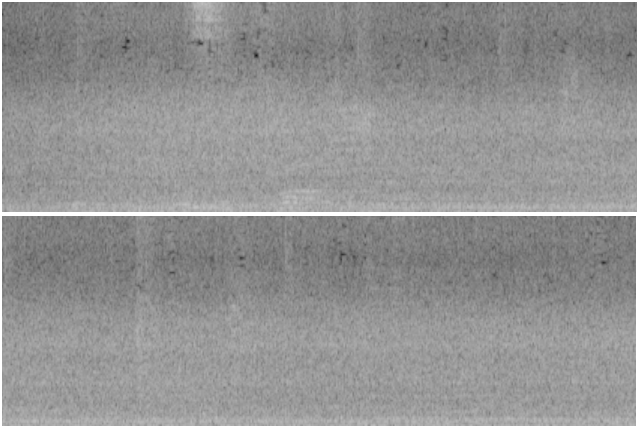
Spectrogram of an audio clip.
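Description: Steady, loud mechanical rushing hum of an aquarium hall's building machinery, such as ventilation and water-circulation plant, with a faint voice heard briefly about two seconds in.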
